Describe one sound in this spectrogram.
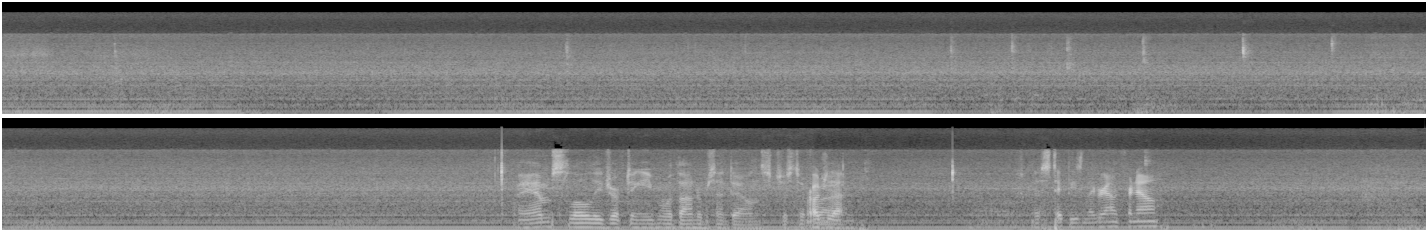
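A robotic arm's motors hum steadily.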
